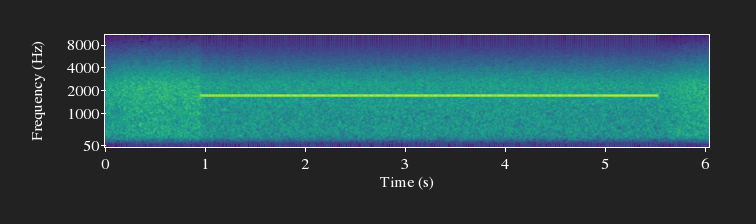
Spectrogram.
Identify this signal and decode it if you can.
PSK31 (31.25 baud), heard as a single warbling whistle, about 1750 Hz, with radio static.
